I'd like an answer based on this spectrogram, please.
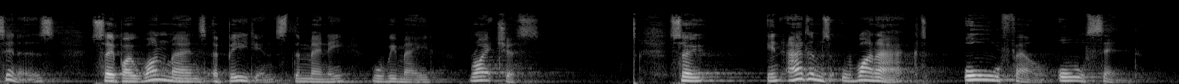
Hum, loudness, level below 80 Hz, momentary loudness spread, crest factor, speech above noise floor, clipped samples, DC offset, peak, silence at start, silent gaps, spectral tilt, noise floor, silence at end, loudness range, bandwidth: none; -25 LUFS; -56 dBFS; 21 LU; 22 dB; 40 dB; under 0.1%; under 0.1%; -4 dBFS; 0 s; none; -5.5 dB/octave; -64 dBFS; 0.45 s; 7 LU; 11.5 kHz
